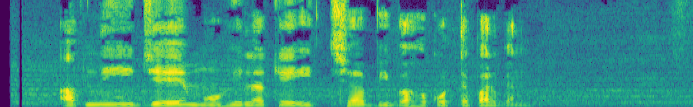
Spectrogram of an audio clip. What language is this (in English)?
Bangla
